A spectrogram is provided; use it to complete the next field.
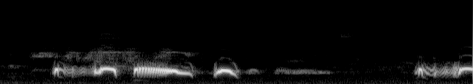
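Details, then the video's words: Spotted dove cooing in the chiêu and thúc styles: a stuttered opening, a clipped coo, a long drawn coo that falls at the end, then a short coo. A soft murmur follows, and a new phrase begins near the end. "Tiếng cu gáy chiêu và thúc hay"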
